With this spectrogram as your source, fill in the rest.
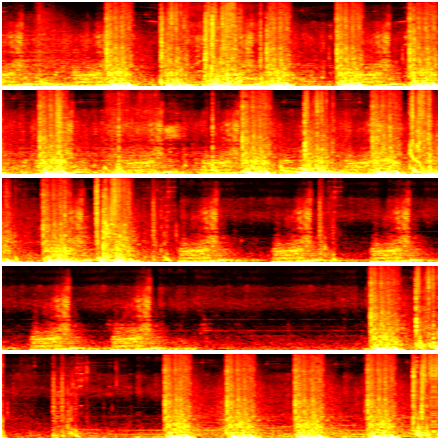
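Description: Blasts and impacts boom.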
